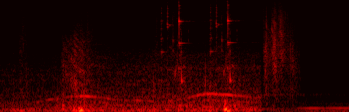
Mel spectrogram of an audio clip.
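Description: Items clatter as they are picked up from a box.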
